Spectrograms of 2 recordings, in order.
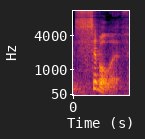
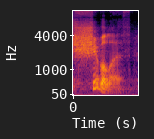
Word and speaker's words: shibboleth: if someone said sybileth instead of shibboleth after being asked if they were an ephemite the men of gilead determined that this person was lying and they would be killed on the spot today sometimes you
